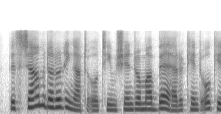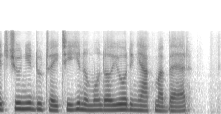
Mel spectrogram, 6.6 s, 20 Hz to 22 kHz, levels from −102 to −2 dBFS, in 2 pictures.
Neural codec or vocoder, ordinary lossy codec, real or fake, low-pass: codec, 16 kHz, 0.2 kbps, FocalCodec; none; fake; 7.2 kHz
